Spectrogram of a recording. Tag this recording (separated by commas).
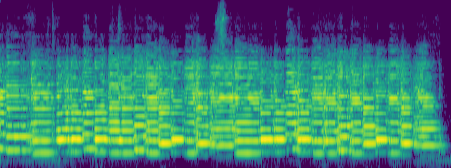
Musical instrument, Violin, Music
